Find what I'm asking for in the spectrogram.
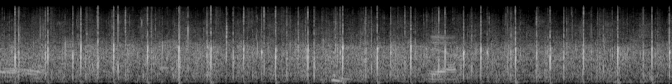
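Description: An audience at a speedrun charity event applauds steadily, many hands clapping in a dense patter, with a brief spoken word near the start.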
